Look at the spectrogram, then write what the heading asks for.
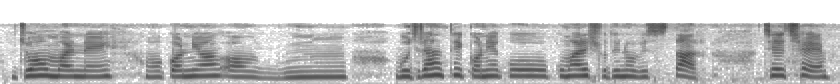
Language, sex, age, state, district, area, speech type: Gujarati, female, 18-30, Gujarat, Rajkot, rural, spontaneous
